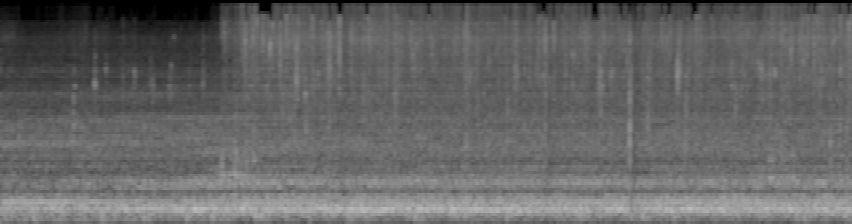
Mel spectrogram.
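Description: Chopped garlic, red onion and ginger sautéing in a pot on the stove, a loud, continuous frying hiss that swells a little after the first couple of seconds, with no voices.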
